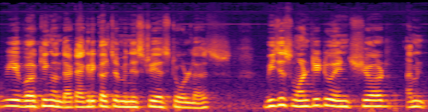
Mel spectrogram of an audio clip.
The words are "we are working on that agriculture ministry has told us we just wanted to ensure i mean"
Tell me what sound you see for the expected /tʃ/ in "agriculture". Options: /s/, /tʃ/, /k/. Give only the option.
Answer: /tʃ/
